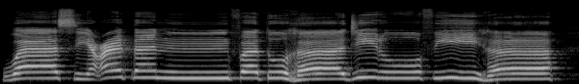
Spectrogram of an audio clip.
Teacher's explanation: تنوین کی آواز کو ناک میں چھپائیں گے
